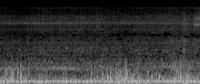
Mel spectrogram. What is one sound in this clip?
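A motorcycle engine hums steadily nearby.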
